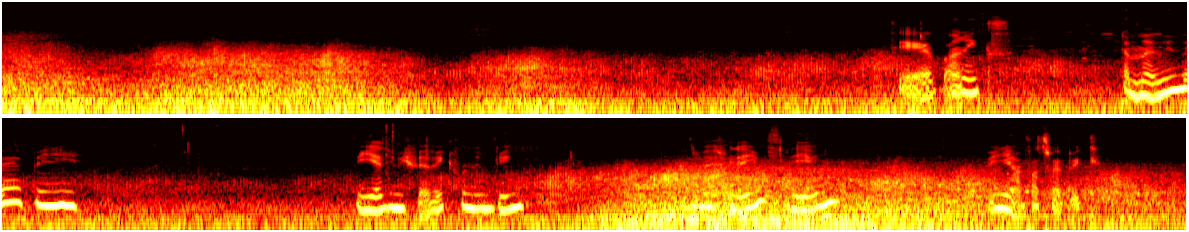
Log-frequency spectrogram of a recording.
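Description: A spaceship engine hums low and steadily.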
